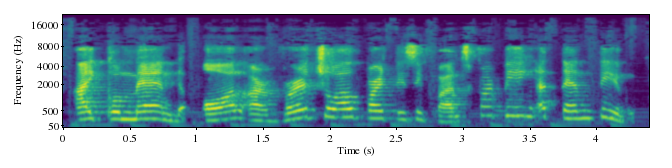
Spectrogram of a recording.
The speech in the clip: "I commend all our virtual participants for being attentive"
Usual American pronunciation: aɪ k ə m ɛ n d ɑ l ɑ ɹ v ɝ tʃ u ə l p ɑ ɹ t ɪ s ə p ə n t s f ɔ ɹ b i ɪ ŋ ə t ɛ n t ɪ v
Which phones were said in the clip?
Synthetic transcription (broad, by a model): aɪ k ə m ɛ n d ɑ l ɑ w v ɝ tʃ u ə l p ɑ ɹ t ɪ s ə p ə n t s f ɔ ɹ b i ɪ ŋ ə t ɛ n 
